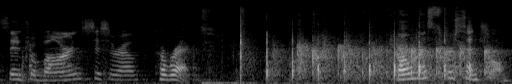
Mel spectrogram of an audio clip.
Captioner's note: audience claps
